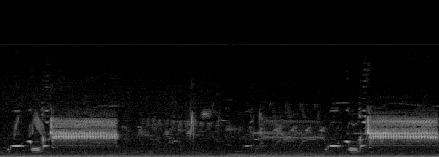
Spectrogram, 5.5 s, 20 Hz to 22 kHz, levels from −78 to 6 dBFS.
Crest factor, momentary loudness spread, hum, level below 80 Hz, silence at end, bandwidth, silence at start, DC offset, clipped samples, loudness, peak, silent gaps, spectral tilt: 18 dB; 21 LU; none; -78 dBFS; 0 s; 16 kHz; 0 s; under 0.1%; under 0.1%; -27 LUFS; -14 dBFS; none; -1.5 dB/octave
